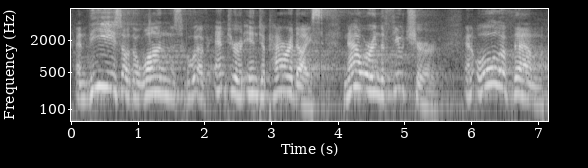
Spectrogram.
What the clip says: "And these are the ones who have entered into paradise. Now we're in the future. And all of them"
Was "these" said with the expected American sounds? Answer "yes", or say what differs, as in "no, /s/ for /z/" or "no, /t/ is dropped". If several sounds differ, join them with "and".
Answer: yes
